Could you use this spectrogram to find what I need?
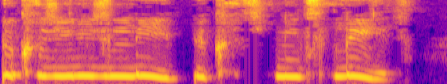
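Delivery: mock, high, insistent, repeated shouting. Retelling how a woman blocking the path ordered them out: imitating someone shouting. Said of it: "you don't need to be shouting at me".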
